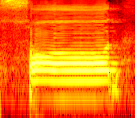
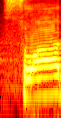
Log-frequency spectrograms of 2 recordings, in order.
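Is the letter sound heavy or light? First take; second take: heavy; light. First: The sound is heavy and drawn out. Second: The sound is light and thin. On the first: The speaker calls it right. "इसको भी मोटा पढ़ना है" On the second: The speaker calls it wrong. "स्वाद नहीं बोलना है"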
